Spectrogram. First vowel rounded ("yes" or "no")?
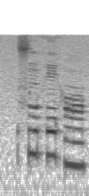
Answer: yes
